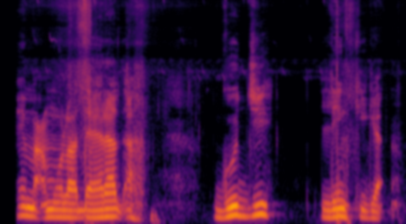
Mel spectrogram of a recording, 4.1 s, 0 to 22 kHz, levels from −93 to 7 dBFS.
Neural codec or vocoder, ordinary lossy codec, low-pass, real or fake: none; none; none; real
